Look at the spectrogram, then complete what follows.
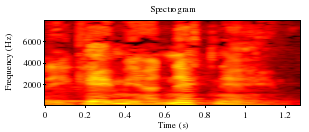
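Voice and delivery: usual speaking voice

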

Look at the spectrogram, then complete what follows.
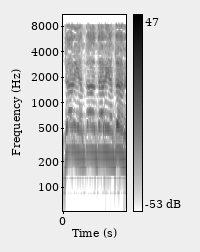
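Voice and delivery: put-on a small boy eager to show daddy; proud little boy. Boy proudly announces he's finished.

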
